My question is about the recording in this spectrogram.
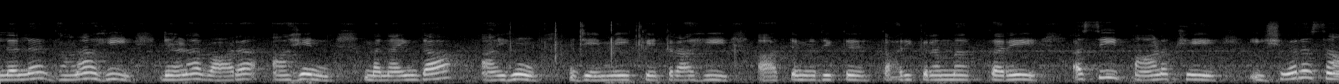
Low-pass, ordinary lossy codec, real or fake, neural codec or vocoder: none; none; real; none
